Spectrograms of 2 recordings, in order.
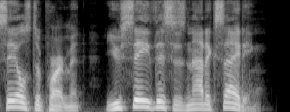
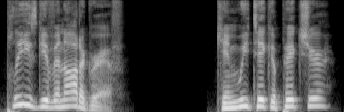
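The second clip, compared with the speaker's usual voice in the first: excited fan; 6 semitones higher than usual. Acted. Fans mobbing a star.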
